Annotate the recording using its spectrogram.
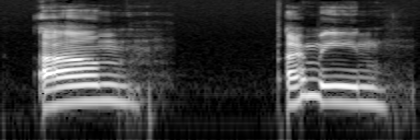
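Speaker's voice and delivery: cracked voice, breaking up high. Starting to answer a question about a film scene: voice cracking. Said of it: "I don't know why my voice just cracked".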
